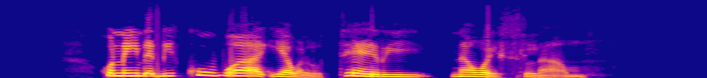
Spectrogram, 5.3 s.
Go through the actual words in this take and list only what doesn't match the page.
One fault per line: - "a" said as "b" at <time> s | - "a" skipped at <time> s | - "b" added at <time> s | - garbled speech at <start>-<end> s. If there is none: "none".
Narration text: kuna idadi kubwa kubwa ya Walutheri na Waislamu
- "kubwa" skipped at 1.9 s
